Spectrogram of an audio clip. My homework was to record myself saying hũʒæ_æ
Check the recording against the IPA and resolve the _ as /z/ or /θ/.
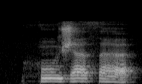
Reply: θ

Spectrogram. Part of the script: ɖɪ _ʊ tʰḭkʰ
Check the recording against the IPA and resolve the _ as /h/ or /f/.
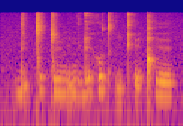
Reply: h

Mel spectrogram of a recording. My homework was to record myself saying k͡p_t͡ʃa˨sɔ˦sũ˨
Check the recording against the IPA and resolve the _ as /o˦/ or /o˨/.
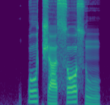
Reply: o˦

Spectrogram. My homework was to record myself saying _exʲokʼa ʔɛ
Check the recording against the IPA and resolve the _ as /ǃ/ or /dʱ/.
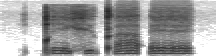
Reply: ǃ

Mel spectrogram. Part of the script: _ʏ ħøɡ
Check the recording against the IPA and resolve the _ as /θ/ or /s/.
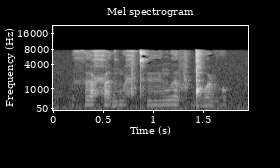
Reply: θ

